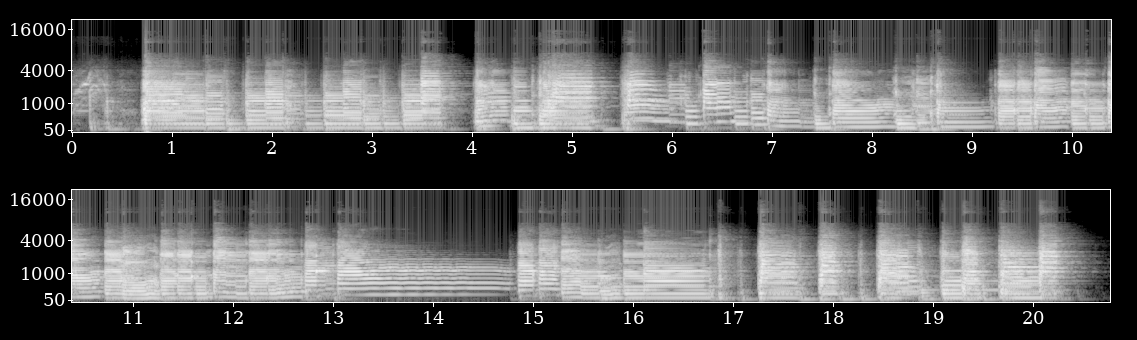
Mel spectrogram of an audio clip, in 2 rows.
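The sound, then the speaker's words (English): An electric guitar plays through a 1959 Fender Super tweed amp with its bass control set just below 10, giving a gritty, distorted tone across loud strummed chords and phrases, including one long sustained note before the playing resumes. “Now I'm going to back off the bass control just down a little bit below 10, and all of a sudden it's going to sound pretty different. You can even hear the noise from the amp changes.”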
